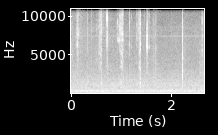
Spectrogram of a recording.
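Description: Steel scissors snip hair in a run of crisp, irregular clicks while cutting short-to-long inversion layers, the cuts close and moderately loud over a faint steady room hum, with no talking.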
